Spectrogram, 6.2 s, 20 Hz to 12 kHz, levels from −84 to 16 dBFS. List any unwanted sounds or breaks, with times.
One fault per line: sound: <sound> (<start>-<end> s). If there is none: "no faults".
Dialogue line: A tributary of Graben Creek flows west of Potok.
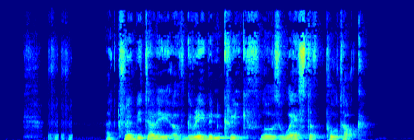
sound: laugh (0.7-1.1 s)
